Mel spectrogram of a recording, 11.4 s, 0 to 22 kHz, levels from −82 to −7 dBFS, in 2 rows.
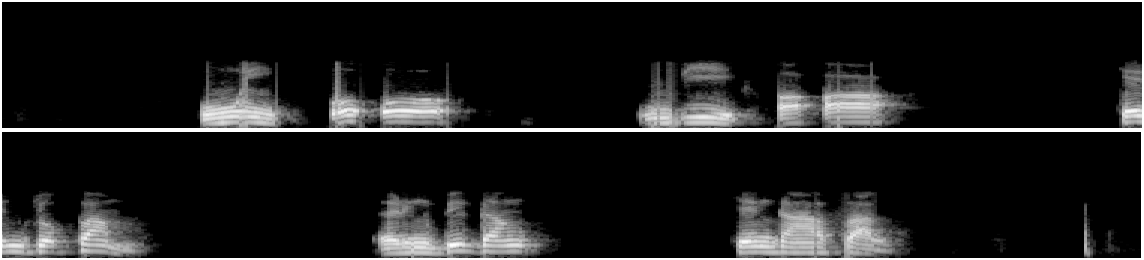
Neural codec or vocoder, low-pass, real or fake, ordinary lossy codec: none; 3.6 kHz; real; Opus, 24 kbps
